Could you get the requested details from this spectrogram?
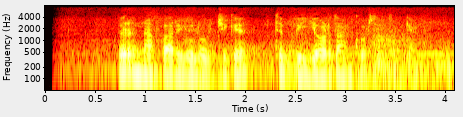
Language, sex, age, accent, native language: Uzbek, male, 18-24, Samarqand, Uzbek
